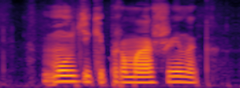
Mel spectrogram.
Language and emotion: Russian, sad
